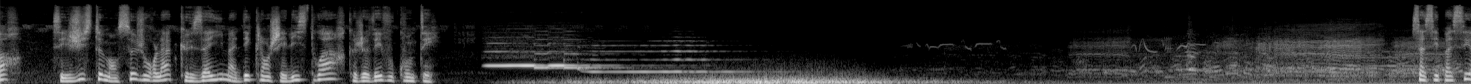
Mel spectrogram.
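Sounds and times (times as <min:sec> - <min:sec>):
speech: 0:00.0 - 0:04.4, 0:14.2 - 0:14.6
rumbling outdoor background: 0:00.0 - 0:14.6
flock of sheep bleating: 0:10.6 - 0:14.6.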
